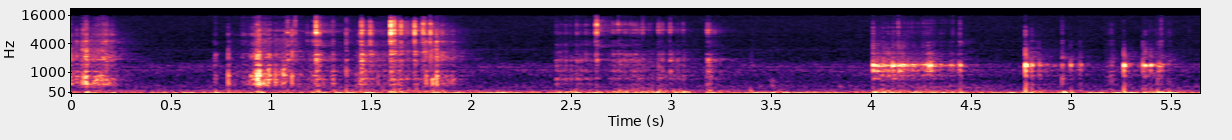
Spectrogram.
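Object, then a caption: Small cardboard gift box with ribbed paper sides. Long nails scratch and tap the ribbed paper sides of a small hollow hexagonal cardboard gift box with a glitter base as it is held and turned. Dry, bright scratching bursts alternate with quick, sharp taps that die away almost instantly, some carrying a thin ring around 1.4 kHz.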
